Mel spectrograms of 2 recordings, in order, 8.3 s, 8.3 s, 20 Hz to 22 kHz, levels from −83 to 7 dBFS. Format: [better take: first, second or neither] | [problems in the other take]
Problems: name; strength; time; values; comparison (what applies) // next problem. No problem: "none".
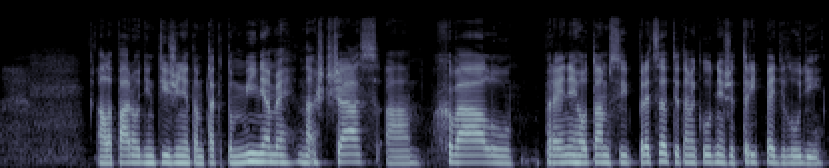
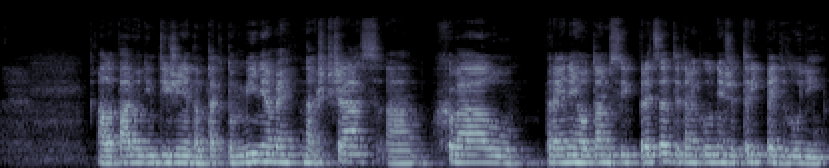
first | off-mic speech; far // room echo; very slight; dies away in 0.3 s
